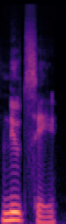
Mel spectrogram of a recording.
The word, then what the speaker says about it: Nuzzi: birthday is January 6th, it's Nuzzi phonetically, which sounds wrong. Yeah, I can't think of her as anything but Nuzzy.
